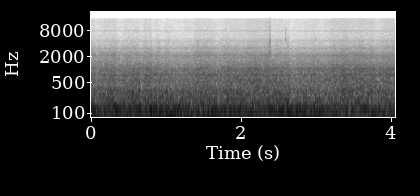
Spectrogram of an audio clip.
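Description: Steady low rumble of a car driving at highway speed, heard from inside the cabin: tyre and road noise with the engine running underneath.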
